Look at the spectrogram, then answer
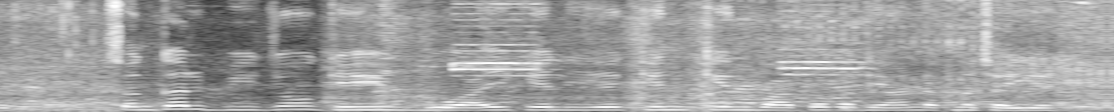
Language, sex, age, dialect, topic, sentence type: Hindi, male, 18-24, Marwari Dhudhari, agriculture, question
